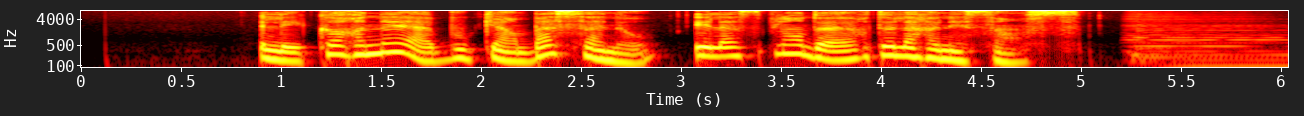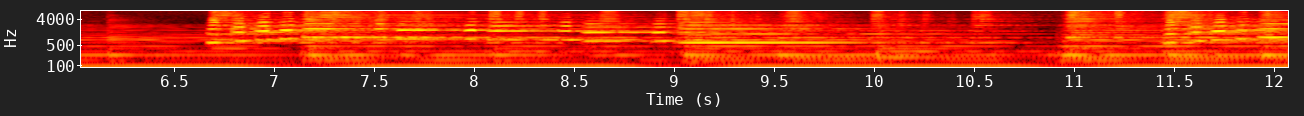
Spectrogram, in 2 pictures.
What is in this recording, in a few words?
audioguia french; delamusica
